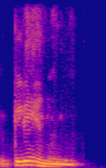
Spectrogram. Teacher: A segunda palavra é clean, destaque para a letra N, que é também um pouco prolongada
